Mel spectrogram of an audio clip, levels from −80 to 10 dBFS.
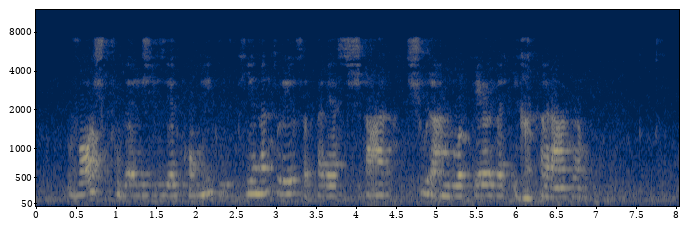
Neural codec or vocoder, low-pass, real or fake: codec, 16 kHz, 8 kbps, FreqCodec, smaller model; 7.2 kHz; fake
